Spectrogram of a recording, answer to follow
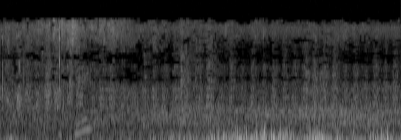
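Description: A dog panting, louder in the second half.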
